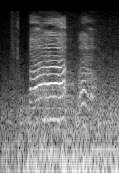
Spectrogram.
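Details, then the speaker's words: Simulated baby cry in a scripted English-learning story on a bus: brief high-pitched wailing cry and a short second cry over low room noise; infant cry. "A baby is crying somewhere on this bus. I hear it too. That sounds serious."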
